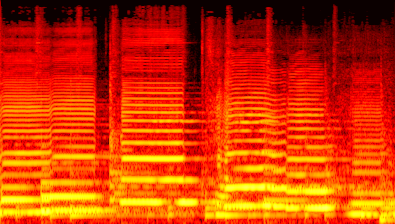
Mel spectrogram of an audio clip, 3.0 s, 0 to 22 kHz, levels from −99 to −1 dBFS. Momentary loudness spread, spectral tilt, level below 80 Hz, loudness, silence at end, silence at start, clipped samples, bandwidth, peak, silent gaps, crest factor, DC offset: 4 LU; -5.5 dB/octave; -50 dBFS; -22 LUFS; 0 s; 0 s; under 0.1%; 19 kHz; -10 dBFS; none; 12 dB; under 0.1%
